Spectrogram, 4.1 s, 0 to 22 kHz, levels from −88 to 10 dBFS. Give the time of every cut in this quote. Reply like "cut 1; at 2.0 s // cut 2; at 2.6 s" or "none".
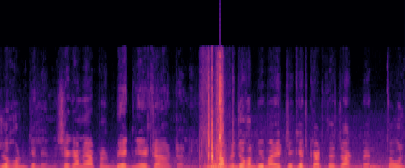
cut 1; at 2.2 s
